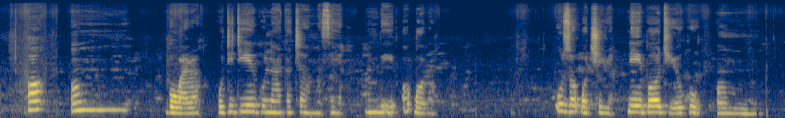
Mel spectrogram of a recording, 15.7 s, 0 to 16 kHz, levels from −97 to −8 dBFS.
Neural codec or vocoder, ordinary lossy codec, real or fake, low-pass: none; AAC, 96 kbps; real; 14.4 kHz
